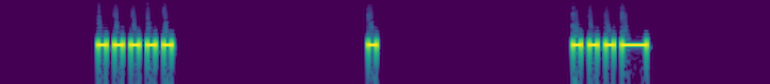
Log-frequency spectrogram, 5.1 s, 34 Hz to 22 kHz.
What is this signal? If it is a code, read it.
Morse code, heard as a keyed tone, about 22 wpm, spaced as for 6 wpm, 700 Hz. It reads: 5EV
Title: USA Call Signs - 4 Characters - 8x Character Spacing - 22wpm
